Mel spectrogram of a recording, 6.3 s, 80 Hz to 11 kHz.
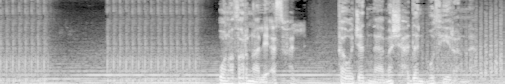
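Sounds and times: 
rapid gunfire from a firearm: 0.0s - 2.6s
speech: 2.8s - 6.2s.

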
